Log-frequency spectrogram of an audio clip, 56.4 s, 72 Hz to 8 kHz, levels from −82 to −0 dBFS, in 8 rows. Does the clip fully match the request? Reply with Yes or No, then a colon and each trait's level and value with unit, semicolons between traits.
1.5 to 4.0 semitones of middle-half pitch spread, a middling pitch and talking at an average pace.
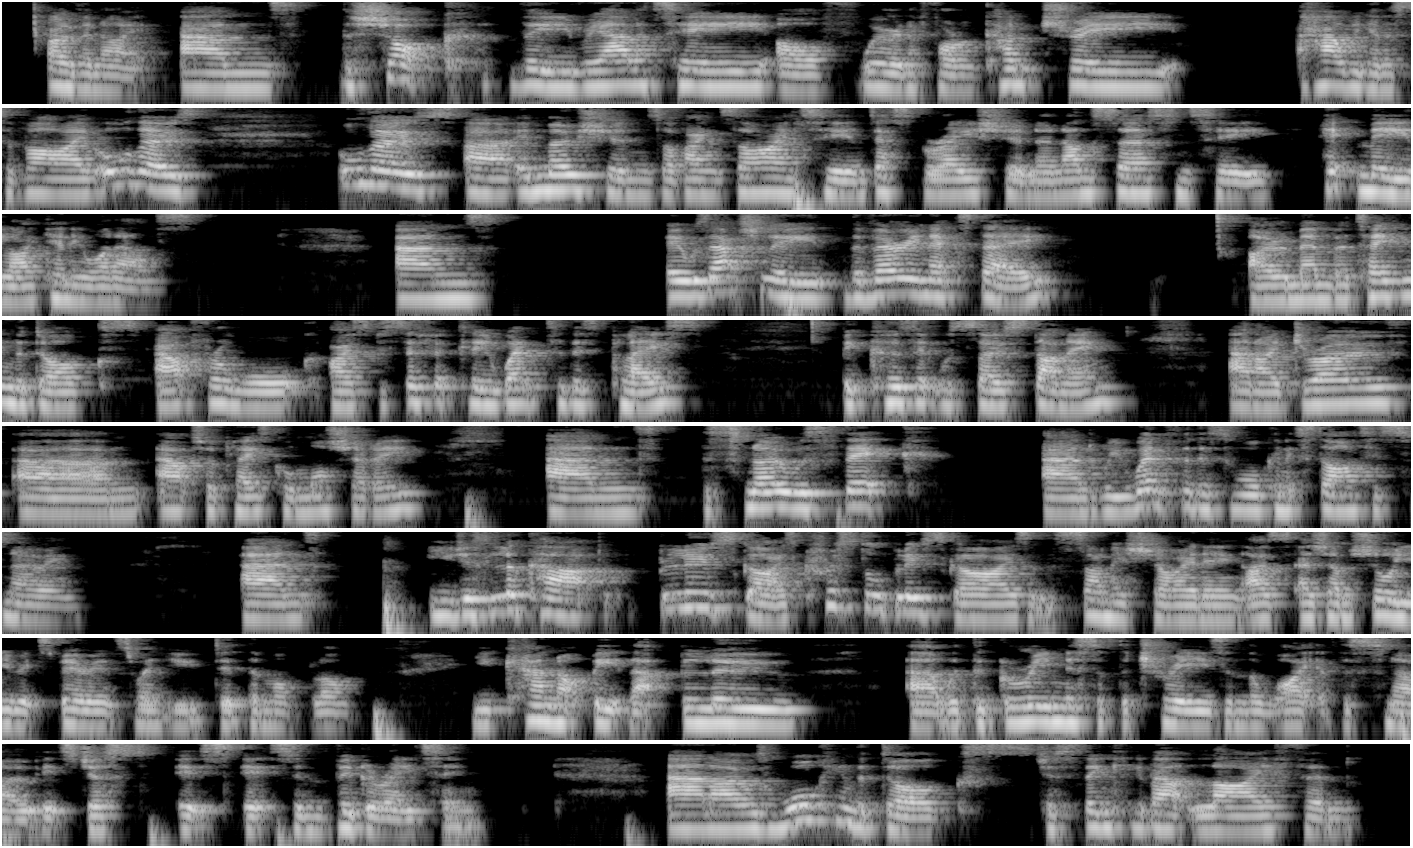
Yes: average, 3.5 semitones; medium, 160 Hz; average, 160 wpm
